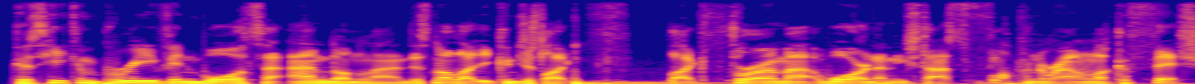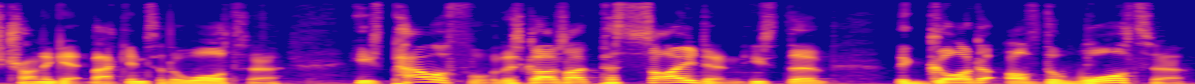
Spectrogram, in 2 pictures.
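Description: Chatty excitable male reaction host. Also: mid-range voice, brisk, a little hiss or hum. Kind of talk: reaction commentary.

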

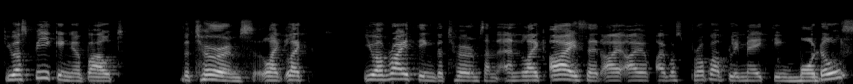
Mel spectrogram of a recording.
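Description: A woman in her forties with a Finnish accent, interviewing a guest over a video call with halting, searching English. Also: medium pitch, a little mellow. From Finland. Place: indoors at home, video call. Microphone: earphone mic on a video call.

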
